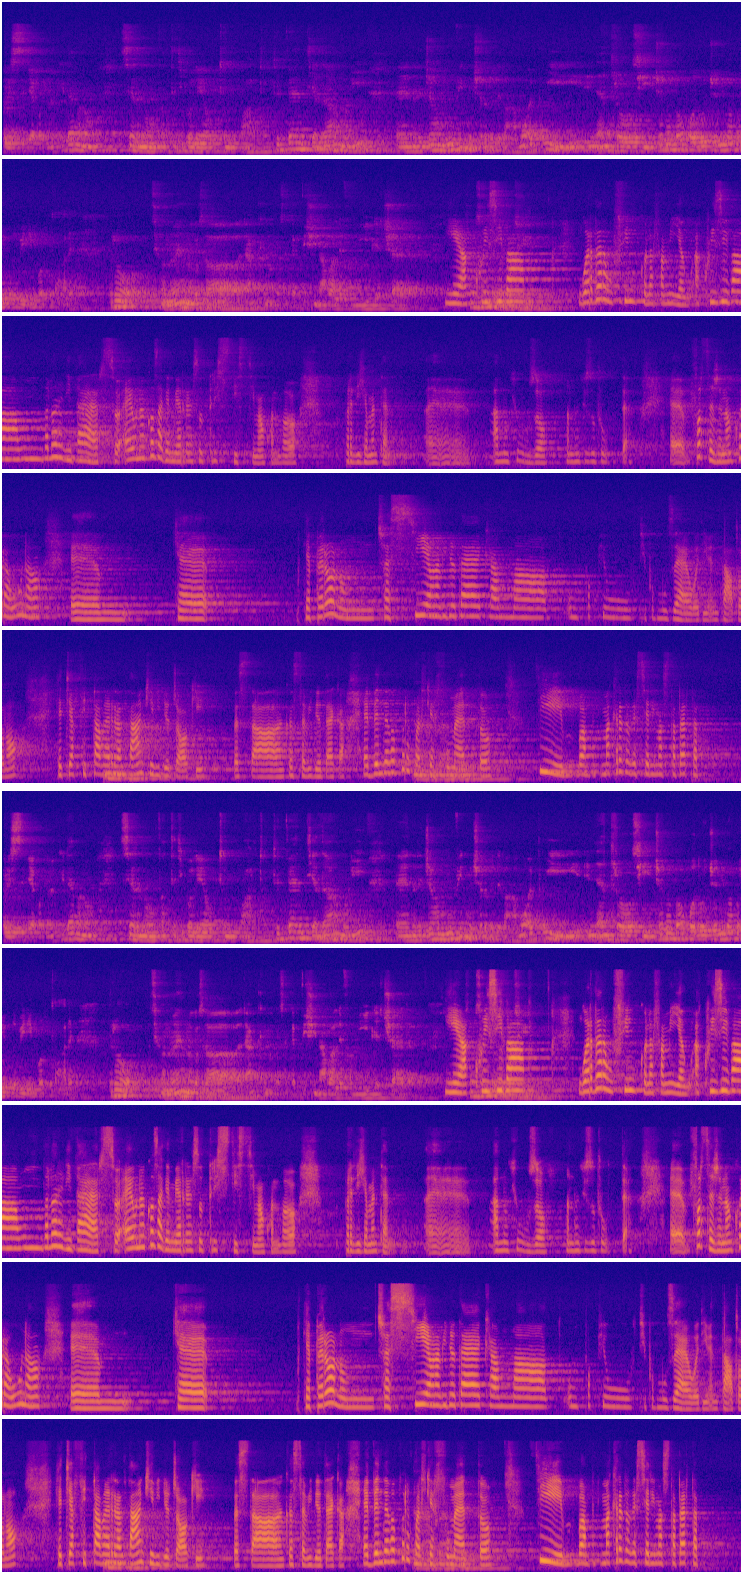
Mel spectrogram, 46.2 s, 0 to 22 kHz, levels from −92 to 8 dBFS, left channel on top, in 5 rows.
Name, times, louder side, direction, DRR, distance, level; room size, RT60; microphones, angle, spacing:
voice 1, 0.0-14.7 15.1-15.9 38.2-38.6 42.1-42.9, right 1 dB, 55° right, 1 dB, 1.5 m, -36 dB
voice 2, 14.8-15.8 16.2-22.5 22.8-23.4 23.7-29.3 29.9-30.3 31.5-34.9 35.2-39.5 39.8-45.7, right 7 dB, 70° right, 18 dB, 0.4 m, -27 dB
21.0 x 7.7 x 8.1 m, 2.8 s
head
